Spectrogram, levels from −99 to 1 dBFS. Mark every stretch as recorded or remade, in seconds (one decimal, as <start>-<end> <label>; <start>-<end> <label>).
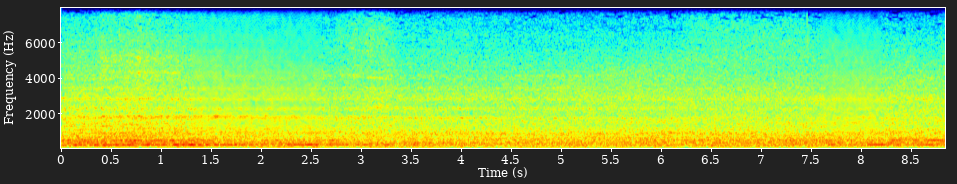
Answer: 0.0-1.3 recorded; 1.3-2.6 remade; 2.6-7.6 recorded; 7.6-8.2 remade; 8.2-8.8 recorded

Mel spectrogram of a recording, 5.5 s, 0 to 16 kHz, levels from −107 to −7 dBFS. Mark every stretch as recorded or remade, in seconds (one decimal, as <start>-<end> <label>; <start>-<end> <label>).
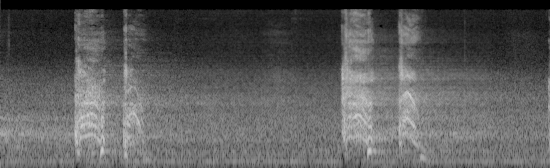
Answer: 0.0-2.0 recorded; 2.0-4.9 remade; 4.9-5.5 recorded

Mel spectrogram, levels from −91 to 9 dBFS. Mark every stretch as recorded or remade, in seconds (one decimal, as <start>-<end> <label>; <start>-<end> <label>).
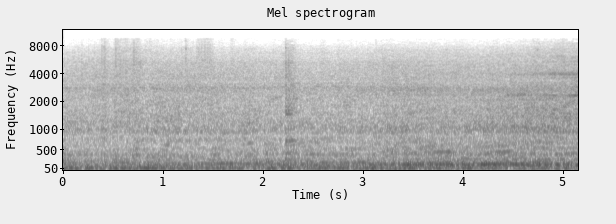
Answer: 0.0-0.7 remade; 0.7-3.5 recorded; 3.5-5.2 remade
